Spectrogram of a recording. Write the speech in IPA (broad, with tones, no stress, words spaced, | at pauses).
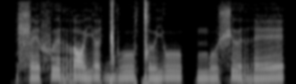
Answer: ʂe˩˥fɨ˥rɔ˥˩jɘ˥˩ ɡ͡ǁuː˧ǀɯ˩ju˥ | mu˩ʃɨ˥˩reː˩˥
